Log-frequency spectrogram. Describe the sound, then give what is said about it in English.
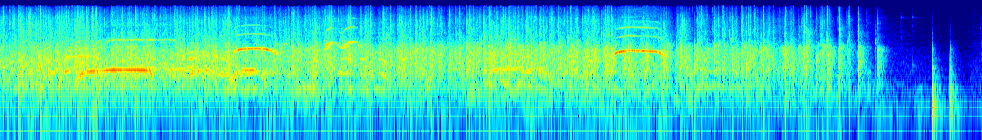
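An audience claps loudly and steadily for about thirteen seconds in a clapping contest, with a few whoops and cheers rising over the applause before it thins out into scattered last claps. “I'm going to ask, I have to ask you to join me in a little joke, because the guy next to me is my ex-partner, and he said, I'm going to have a clapping contest with you.”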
